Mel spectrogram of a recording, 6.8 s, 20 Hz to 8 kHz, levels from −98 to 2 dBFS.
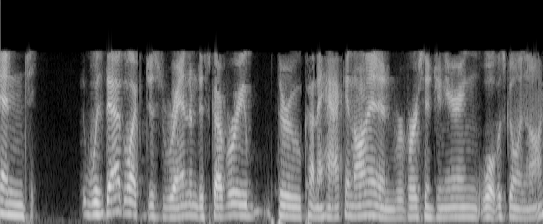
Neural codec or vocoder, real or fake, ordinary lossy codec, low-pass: codec, 16 kHz, 2 kbps, X-Codec, HuBERT features, trained on balanced general audio; fake; AAC, 16 kbps; 7.2 kHz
